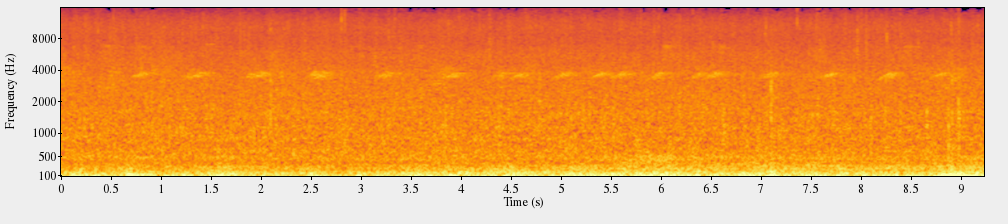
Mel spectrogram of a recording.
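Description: Steady rainstorm with a low rumble of thunder that swells near the end, and a cricket chirping about twice a second.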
